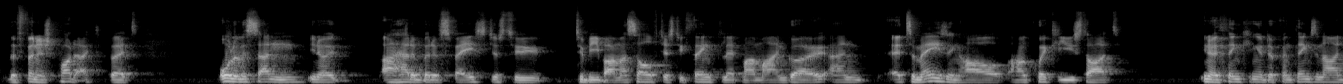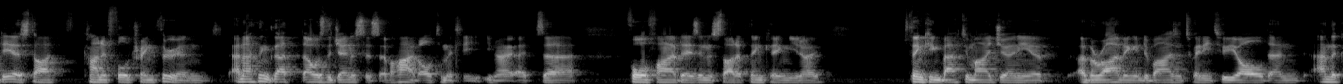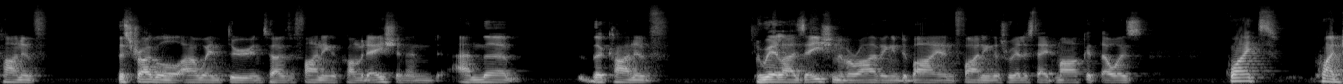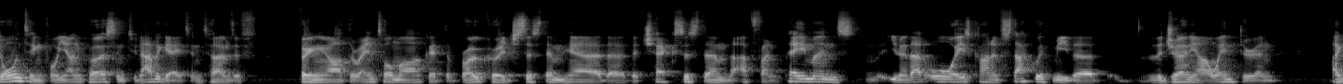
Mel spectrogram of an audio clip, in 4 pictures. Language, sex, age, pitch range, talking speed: English, male, 20-39, 100-110 Hz, 190 wpm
